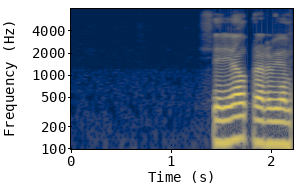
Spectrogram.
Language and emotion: Russian, neutral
